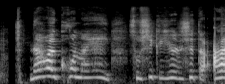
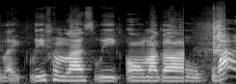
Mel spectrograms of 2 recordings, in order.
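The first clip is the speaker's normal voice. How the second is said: ordinary talk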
